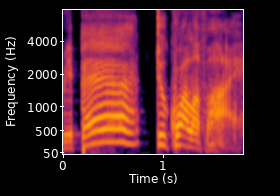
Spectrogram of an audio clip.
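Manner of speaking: put-on Japanese accent, martial-arts-master voice. Speaker narrating an arcade racing game, slipping into a Mister Miyagi voice. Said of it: "I sounded like Mister Miyagi there".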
